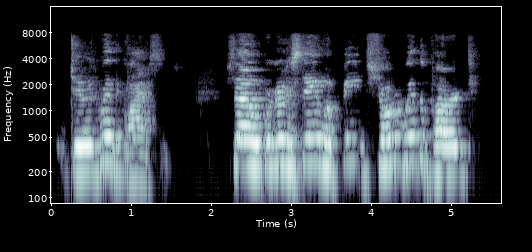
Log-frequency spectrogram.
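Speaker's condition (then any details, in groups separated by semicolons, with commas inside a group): Cerebral palsy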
